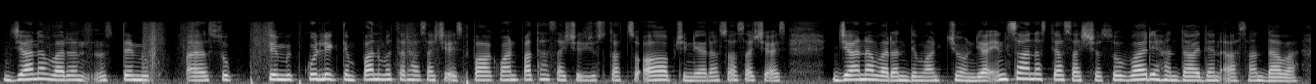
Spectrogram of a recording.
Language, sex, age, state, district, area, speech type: Kashmiri, female, 18-30, Jammu and Kashmir, Baramulla, rural, spontaneous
